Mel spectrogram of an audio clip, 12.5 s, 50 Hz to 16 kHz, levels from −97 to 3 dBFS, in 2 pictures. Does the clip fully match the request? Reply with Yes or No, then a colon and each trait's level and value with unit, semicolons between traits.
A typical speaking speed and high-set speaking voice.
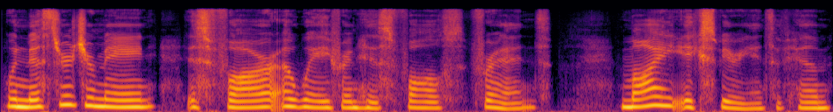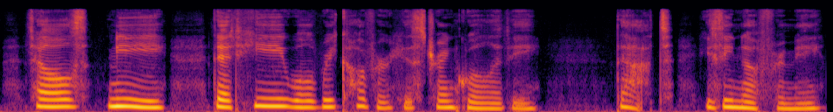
No: slow, 130 wpm; high, 210 Hz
